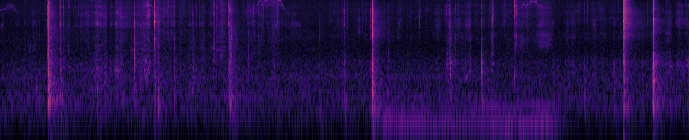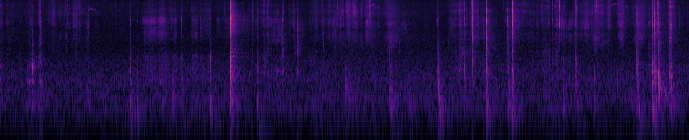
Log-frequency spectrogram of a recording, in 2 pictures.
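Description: Plastic push-type bumper retainer clips being pried out with a trim tool: a series of sharp clicks and snaps at irregular intervals, with small handling rattles in between. A low steady hum sounds for a few seconds in the middle.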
